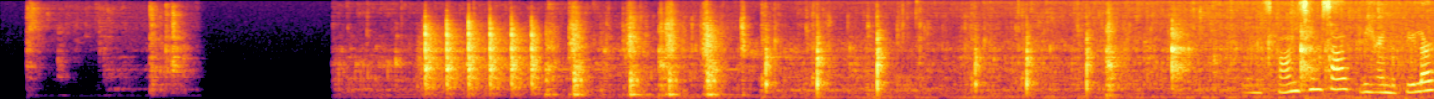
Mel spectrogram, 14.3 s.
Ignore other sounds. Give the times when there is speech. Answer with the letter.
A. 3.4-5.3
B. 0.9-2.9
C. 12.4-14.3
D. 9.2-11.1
C.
